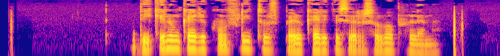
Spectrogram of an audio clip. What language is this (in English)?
Galician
